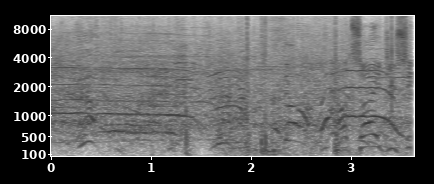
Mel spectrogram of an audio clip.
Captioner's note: crowd chatter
